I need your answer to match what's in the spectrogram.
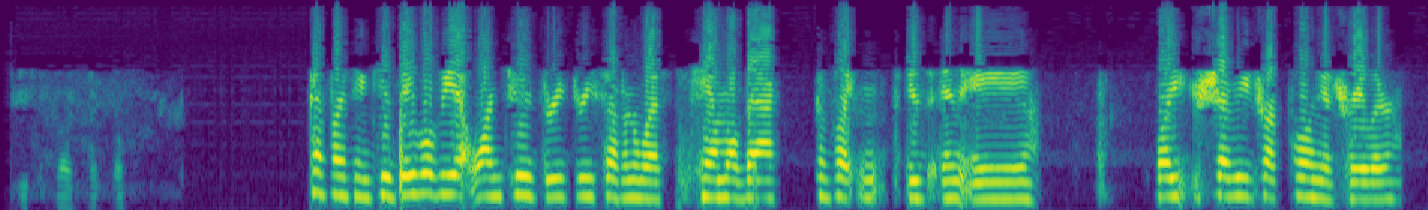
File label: Sheriff-WestCnty, scanner audio; MCSO - WEST; ThompsonPeakScot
